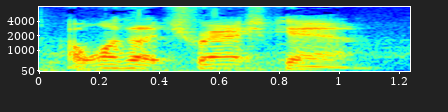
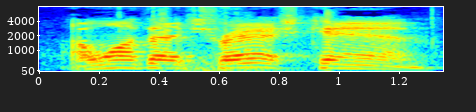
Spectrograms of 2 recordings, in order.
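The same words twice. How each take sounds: The two takes are said the same way.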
